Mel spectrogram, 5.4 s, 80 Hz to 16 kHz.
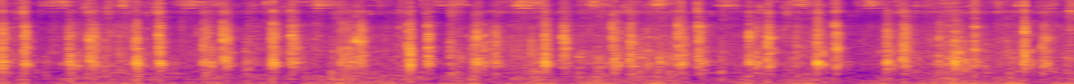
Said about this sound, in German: Jsme s Friedensglockentreck e.V. Momentálně jsme zapřaženi s 5 koňmi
